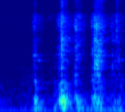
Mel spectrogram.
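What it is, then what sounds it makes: Small engine with internal damage, grinding when turned. The small gasoline engine of a blown-up Toro Snow Pup snow thrower, with its wheel and sprocket removed, is turned over by hand. It gives a few soft, crunchy grinding rasps from inside, pointing to internal damage.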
